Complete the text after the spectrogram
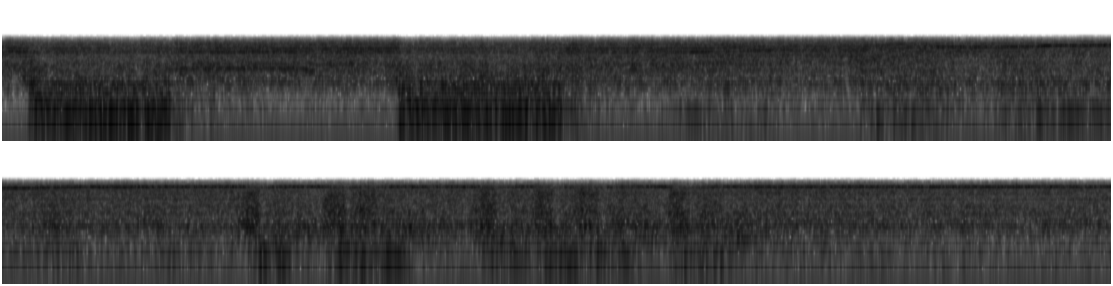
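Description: Flames roar and whoosh from a truck's exhausts.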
